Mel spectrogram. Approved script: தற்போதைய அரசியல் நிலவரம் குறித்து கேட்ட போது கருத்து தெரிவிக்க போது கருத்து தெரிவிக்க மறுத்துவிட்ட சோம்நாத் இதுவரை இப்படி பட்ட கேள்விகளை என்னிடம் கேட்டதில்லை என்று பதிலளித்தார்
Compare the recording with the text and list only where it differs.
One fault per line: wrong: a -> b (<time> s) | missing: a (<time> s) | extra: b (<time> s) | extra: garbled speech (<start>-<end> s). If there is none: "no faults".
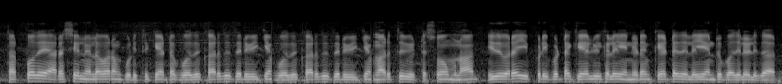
no faults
